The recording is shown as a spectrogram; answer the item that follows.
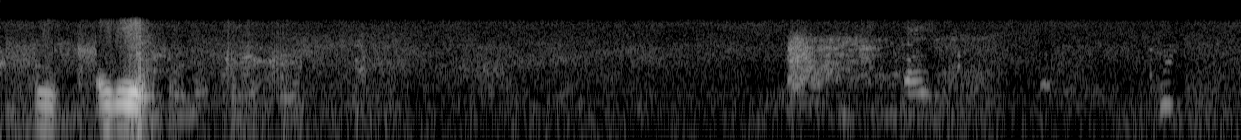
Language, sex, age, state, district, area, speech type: Dogri, male, 30-45, Jammu and Kashmir, Reasi, rural, conversation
